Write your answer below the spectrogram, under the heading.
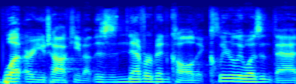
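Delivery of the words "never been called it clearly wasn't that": ordinary talk, nothing marked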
